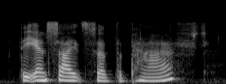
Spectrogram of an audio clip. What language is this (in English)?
English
